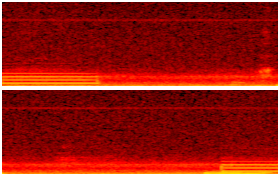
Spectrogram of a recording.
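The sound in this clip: An outgoing phone call rings without being answered: a short burst of electronic ringback tone at the start and another near the end, separated by a long, quiet stretch of low hiss.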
